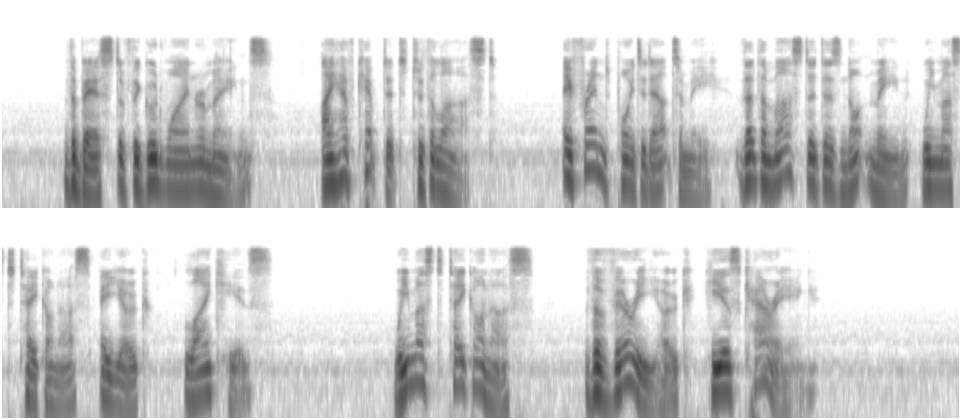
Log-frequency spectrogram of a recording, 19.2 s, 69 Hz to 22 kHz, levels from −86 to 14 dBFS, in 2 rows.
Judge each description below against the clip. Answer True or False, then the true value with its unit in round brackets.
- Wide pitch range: False (4.5 semitones)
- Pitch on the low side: True (130 Hz)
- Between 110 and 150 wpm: True (145 wpm)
